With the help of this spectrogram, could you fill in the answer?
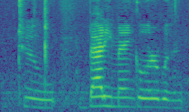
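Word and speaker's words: Batte Mangler: don't know how to pronounce it the the pronunciation for my channel name is bad Mangler okay just have to clear it up you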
